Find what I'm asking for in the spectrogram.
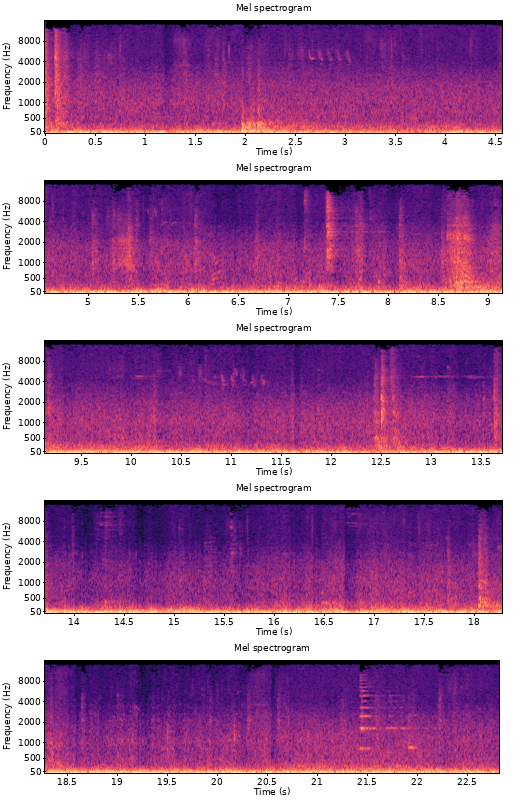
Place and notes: ostrava, lunapark IV, day after
Česko, European Union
